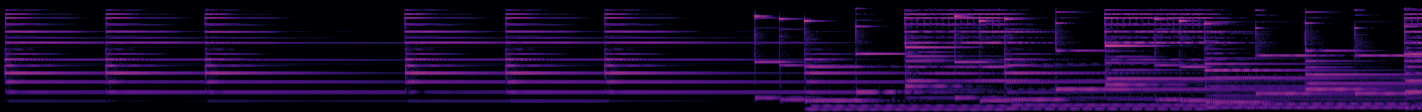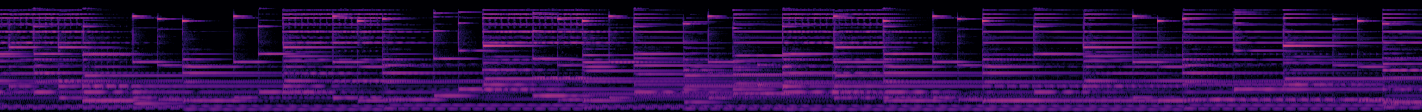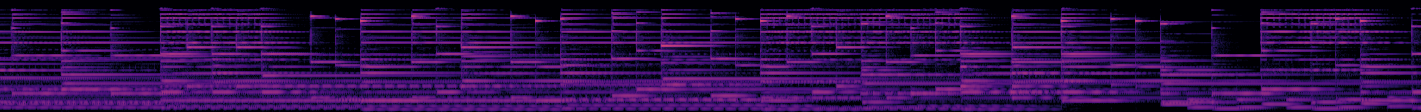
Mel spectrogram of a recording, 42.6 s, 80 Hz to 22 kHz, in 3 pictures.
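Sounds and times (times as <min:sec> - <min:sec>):
bells: 0:00.0 - 0:42.6
chimes: 0:00.0 - 0:42.6
vibraphone: 0:04.1 - 0:42.6
xylophone: 0:04.3 - 0:42.6
two marimbas: 0:07.8 - 0:42.6.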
